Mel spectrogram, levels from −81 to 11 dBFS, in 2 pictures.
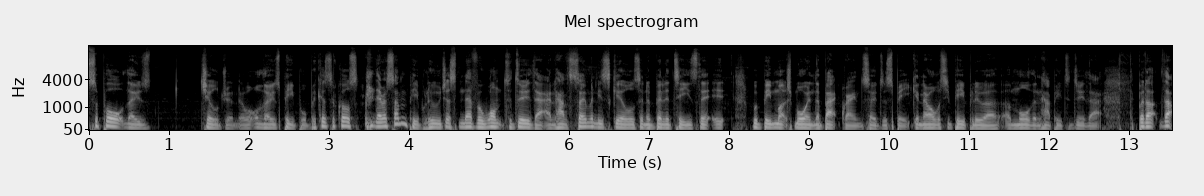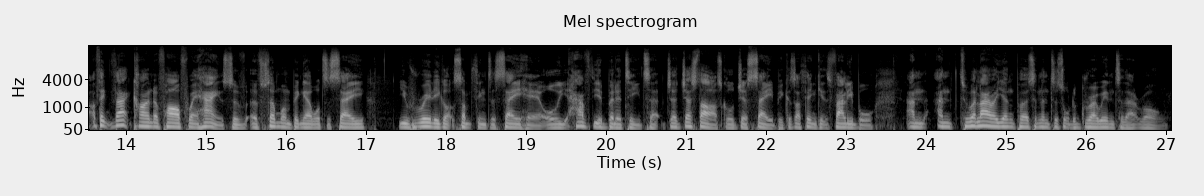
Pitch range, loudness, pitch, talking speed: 95-125 Hz, -28 LUFS, 110 Hz, 240 wpm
